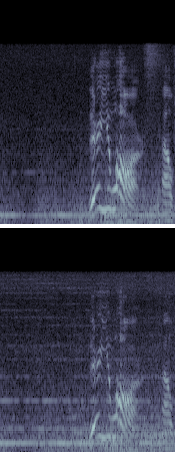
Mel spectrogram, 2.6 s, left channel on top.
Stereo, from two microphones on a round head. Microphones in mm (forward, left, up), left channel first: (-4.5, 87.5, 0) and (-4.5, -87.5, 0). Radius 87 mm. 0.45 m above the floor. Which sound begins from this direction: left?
A man speaking, at 1.3 s.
